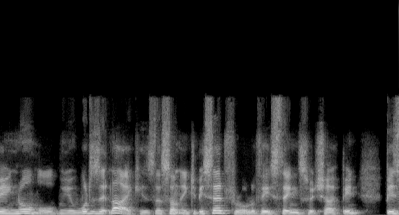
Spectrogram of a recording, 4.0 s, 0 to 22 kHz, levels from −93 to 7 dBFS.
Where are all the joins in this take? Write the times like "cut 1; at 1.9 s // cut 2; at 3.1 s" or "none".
cut 1; at 1.5 s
